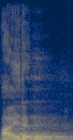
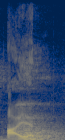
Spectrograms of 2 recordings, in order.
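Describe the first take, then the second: First: The r sound is pronounced in the word. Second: The r sound is silent in the word. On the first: The speaker calls it wrong. "इसे भी लोग गलत pronounce करते हैं" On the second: The speaker calls it right. "इस आर को silent कर दें तो आप इसे सही प्रोनाउंस करेंगे"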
